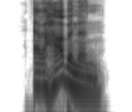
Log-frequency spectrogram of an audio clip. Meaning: inflection of erhaben: 1. strong genitive masculine/neuter singular 2. weak/mixed genitive/dative all-gender singular 3. strong/weak/mixed accusative masculine singular 4. strong dative plural
- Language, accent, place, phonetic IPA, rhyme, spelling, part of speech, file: German, Germany, Berlin, [ˌɛɐ̯ˈhaːbənən], -aːbənən, erhabenen, adjective, De-erhabenen.ogg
